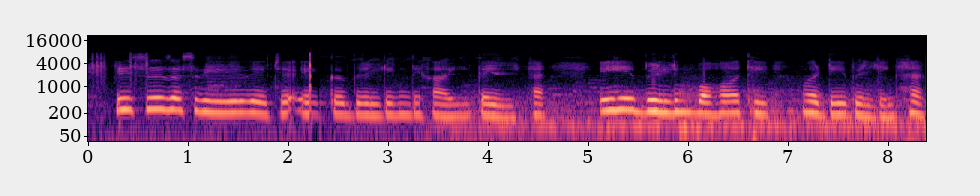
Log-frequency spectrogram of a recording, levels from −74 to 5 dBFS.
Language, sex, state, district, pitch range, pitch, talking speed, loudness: Punjabi, female, Punjab, Kapurthala, 180-210 Hz, 195 Hz, 105 wpm, -17 LUFS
